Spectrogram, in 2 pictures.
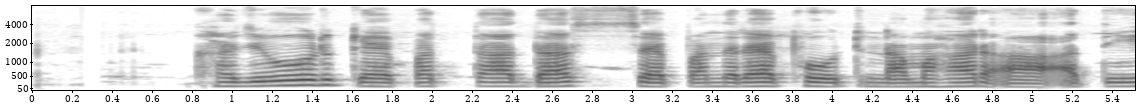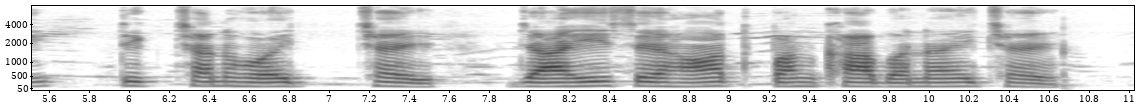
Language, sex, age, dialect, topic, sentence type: Maithili, male, 18-24, Eastern / Thethi, agriculture, statement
